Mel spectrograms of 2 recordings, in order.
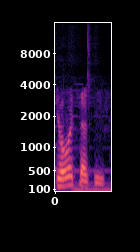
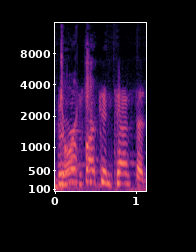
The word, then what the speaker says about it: Dorchester: From DeChester, Massachusetts, right? – You're fucking saying it wrong, dude. It's fucking Dorchester. – Dorchester? Is it dark? – Dorchester, dude.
